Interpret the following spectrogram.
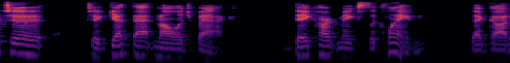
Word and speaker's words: Descartes: You pronounce Descartes, Descartes, and then if you're talking about something that's Descartes-ish, that's where you get the idea of Cartesian, or that phrase.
